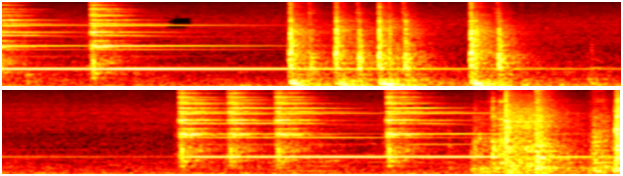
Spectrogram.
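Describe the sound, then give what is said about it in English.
A railway signal box bell tapped out in code to the signalman at Arley, telling him the train has arrived safely: sharp metallic strikes in short bunched groups separated by pauses, a steady bright ringing tone hanging underneath throughout, with no voices. “I then tap out the code to the signalman at Arley to tell him the train has arrived here safely.”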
